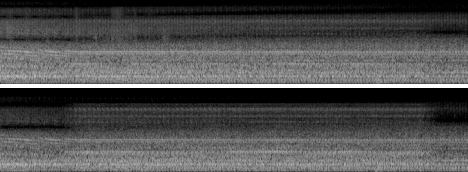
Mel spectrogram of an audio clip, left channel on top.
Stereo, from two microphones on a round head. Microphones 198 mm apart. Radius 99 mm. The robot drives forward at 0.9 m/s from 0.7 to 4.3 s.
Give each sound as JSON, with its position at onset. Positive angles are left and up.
{"t": 0.0, "sound": "an engine running", "side_deg": 40}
